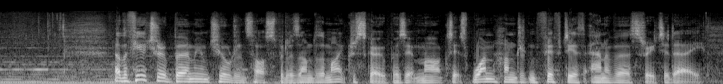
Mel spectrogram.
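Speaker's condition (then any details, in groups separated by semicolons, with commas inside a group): No condition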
